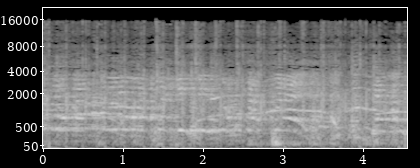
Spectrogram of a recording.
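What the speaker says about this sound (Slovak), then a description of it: "Veľký potlesk!" Applause from an audience at the Miss Roma 2025 pageant, dense steady clapping and crowd noise mixed with a loud voice over it throughout.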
